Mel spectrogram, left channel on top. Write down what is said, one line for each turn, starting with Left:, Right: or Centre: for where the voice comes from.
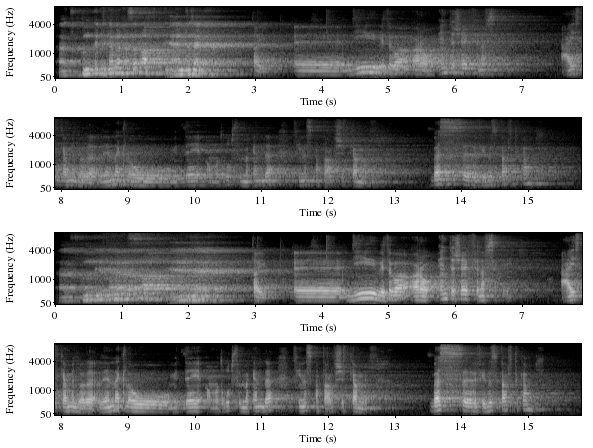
Left: كنت ممكن تكمل بس براحتك يعني انت شايف
Right: طيب آه دي بتبقى آراء انت شايف في نفسك ايه عايز تكمل ولا لأ؟ لانك لو متضايق او مضغوط في المكان ده في ناس ما بتعرفش تكمل بس في ناس بتعرف تكمل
